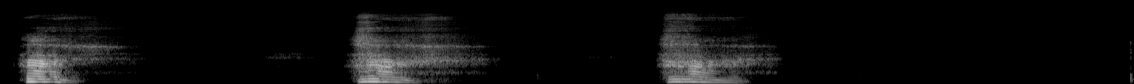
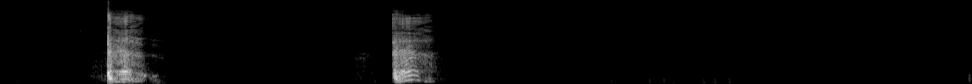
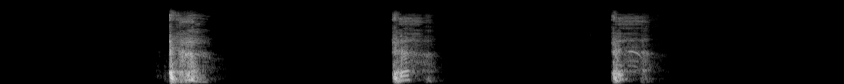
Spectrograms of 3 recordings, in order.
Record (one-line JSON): {"exhalation_length": "11.3 s", "exhalation_amplitude": 16243, "exhalation_signal_mean_std_ratio": 0.32, "cough_length": "9.7 s", "cough_amplitude": 32768, "cough_signal_mean_std_ratio": 0.17, "three_cough_length": "8.4 s", "three_cough_amplitude": 32767, "three_cough_signal_mean_std_ratio": 0.21, "survey_phase": "beta (2021-08-13 to 2022-03-07)", "age": "65+", "gender": "Male", "wearing_mask": "No", "symptom_runny_or_blocked_nose": true, "smoker_status": "Never smoked", "respiratory_condition_asthma": false, "respiratory_condition_other": false, "recruitment_source": "REACT", "submission_delay": "2 days", "covid_test_result": "Negative", "covid_test_method": "RT-qPCR", "influenza_a_test_result": "Negative", "influenza_b_test_result": "Negative"}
